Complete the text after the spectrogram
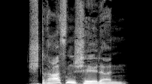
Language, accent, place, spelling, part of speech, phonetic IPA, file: German, Germany, Berlin, Straßenschildern, noun, [ˈʃtʁaːsn̩ˌʃɪldɐn], De-Straßenschildern.ogg
- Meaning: dative plural of Straßenschild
